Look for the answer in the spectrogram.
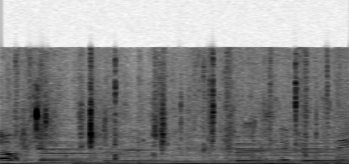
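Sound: horse approaching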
